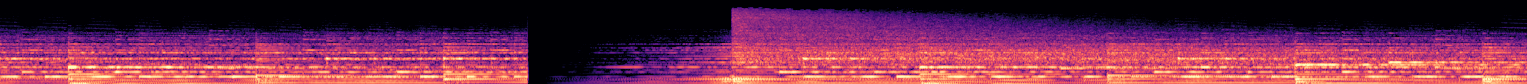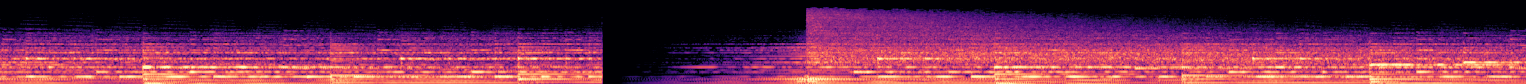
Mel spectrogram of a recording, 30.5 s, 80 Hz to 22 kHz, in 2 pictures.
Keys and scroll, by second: 3.7 space, 8.4 space, 13.0 F2, 15.6 g, 22.2 space, 26.0 alt+c, 26.7 F4, 27.3 Escape.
